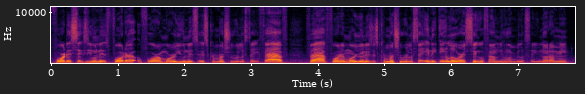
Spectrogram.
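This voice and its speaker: A man's voice: fairly high pitch, lively intonation, rapid-fire, few pauses, a little mellow. An eighteen-year-old man, talking animatedly in a casual podcast chat, tagging lines with "bro" and "you know what I mean".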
